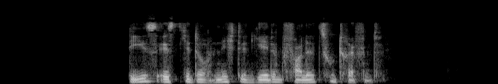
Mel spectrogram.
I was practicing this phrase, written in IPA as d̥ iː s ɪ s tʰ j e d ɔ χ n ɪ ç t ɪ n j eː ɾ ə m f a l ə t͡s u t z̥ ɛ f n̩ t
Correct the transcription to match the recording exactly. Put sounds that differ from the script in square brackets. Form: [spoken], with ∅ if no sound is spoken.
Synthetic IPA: d̥ iː s ɪ s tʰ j e d ɔ χ n ɪ ç t ɪ n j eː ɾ ə m f a l ə t͡s [uː] t [ʁ̥] ɛ f n̩ t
